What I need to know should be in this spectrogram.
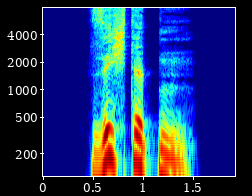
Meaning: inflection of sichten: 1. first/third-person plural preterite 2. first/third-person plural subjunctive II
- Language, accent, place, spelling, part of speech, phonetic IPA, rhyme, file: German, Germany, Berlin, sichteten, verb, [ˈzɪçtətn̩], -ɪçtətn̩, De-sichteten.ogg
